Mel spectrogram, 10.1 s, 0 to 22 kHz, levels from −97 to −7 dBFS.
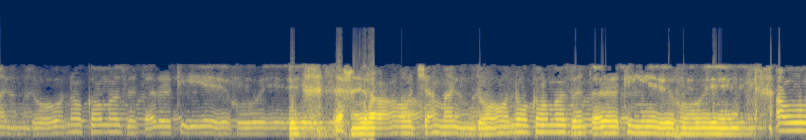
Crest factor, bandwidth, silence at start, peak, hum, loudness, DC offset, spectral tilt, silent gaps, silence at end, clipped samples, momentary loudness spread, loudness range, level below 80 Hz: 14 dB; 6.2 kHz; 0 s; 0 dBFS; none; -14 LUFS; under 0.1%; -8.5 dB/octave; none; 0 s; 0.4%; 12 LU; 7 LU; -48 dBFS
